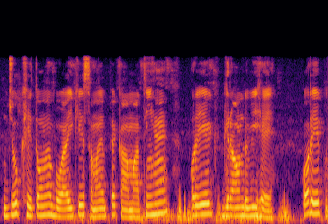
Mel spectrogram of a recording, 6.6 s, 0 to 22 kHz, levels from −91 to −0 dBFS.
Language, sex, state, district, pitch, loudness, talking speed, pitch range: Hindi, male, Uttar Pradesh, Lalitpur, 155 Hz, -14 LUFS, 155 wpm, 145-170 Hz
